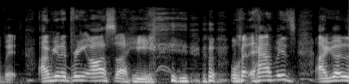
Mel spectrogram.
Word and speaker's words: Asahi: she's reading it, and she's like, Asai, and I'm like, Asahi, Asai, Asahi. It's spelled A-S-A-H-I.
